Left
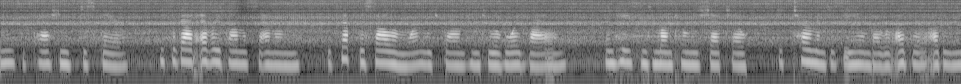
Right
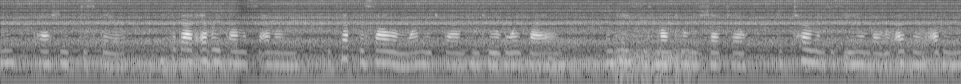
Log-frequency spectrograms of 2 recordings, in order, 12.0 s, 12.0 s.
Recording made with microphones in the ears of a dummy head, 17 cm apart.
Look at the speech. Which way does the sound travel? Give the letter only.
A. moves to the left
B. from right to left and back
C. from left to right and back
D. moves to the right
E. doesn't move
E.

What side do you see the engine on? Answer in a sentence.
You can hear the engine on the right.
